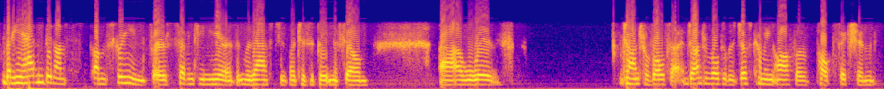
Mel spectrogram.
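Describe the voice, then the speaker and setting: A woman telling stories as an interview guest, animated and conversational, acting out the voices of people she quotes. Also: low-pitched, normal speed, no room sound, poor audio. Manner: animated, acts out dialogue in voices. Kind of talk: casual conversational storytelling.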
